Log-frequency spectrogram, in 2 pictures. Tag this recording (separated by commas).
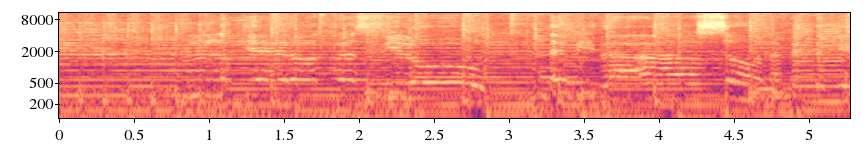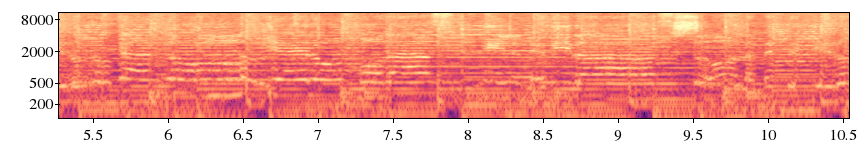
Music, Rock and roll, Roll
